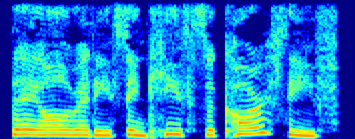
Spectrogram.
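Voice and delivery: high, tearful pleading. Acted. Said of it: "tears leaking from her brimming eyes".

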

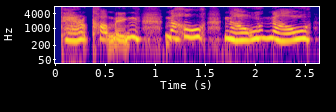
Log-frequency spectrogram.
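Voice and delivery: put-on very high, urgent alarm in Slavic accent; excited Slavic-accented maid. A narrator's reading. Maid warning her employer by telephone, frantic Slavic accent. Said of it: "She got excited".

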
